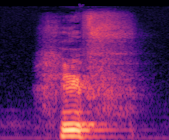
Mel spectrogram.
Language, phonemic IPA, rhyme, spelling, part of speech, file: Dutch, /ɣrɪf/, -ɪf, grif, adjective, Nl-grif.ogg
- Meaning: 1. prompt, without hesitation, ready 2. eager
